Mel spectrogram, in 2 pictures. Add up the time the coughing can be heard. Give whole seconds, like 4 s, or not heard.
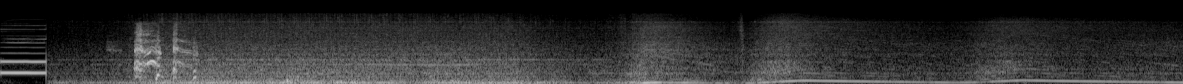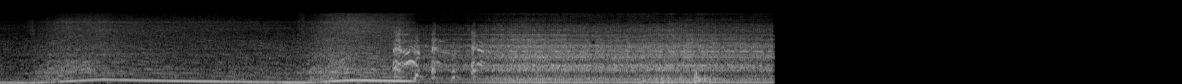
2 s.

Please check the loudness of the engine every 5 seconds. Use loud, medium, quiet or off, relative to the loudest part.
loud, medium, medium, loud, off.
